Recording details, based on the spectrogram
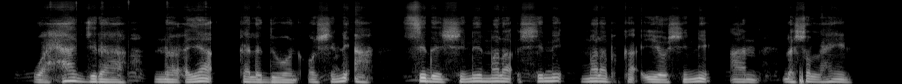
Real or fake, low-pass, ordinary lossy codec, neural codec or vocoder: fake; none; none; codec, 44.1 kHz, 7.8 kbps, DAC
